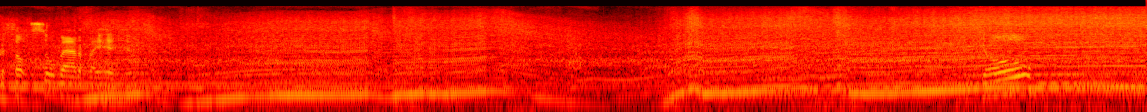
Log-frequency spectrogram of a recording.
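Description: Tyres squeal as a car drifts.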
